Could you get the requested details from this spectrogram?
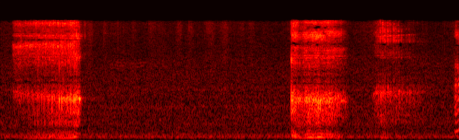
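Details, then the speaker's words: Sleeping person snoring loudly, then a silent stretch where the airway is blocked and no air passes despite breathing effort, with oxygen dropping, then a gasping snore as breathing resumes: obstructive sleep apnea. "yang terjadi saluran nafasnya tersumbat Oh jadi saluran nafasnya tersumbat Walaupun ada gerakan nafas tidak ada udara yang bisa lewat oksigen drop ya"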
